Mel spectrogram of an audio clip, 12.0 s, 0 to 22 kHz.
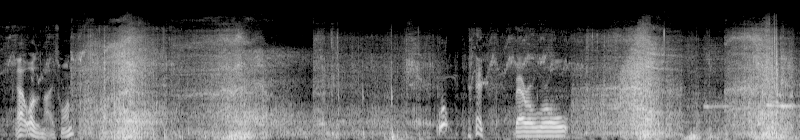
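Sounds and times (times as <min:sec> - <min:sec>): rc truck driving over sand: 0:00.0 - 0:12.0.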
